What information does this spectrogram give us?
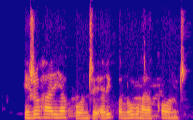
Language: Kinyarwanda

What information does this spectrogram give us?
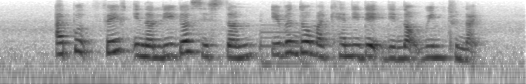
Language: English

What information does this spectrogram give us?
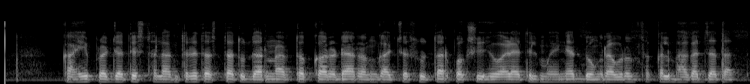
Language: Marathi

